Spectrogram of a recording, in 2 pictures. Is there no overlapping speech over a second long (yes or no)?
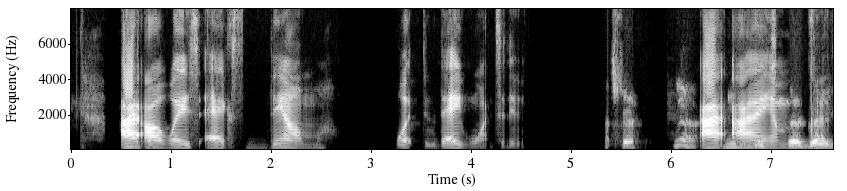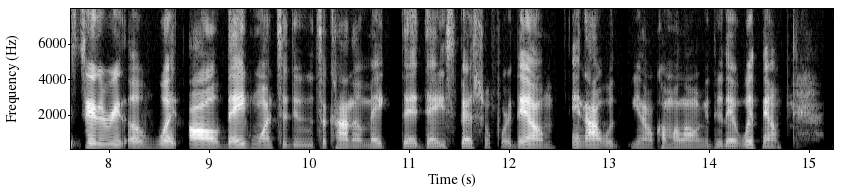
no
